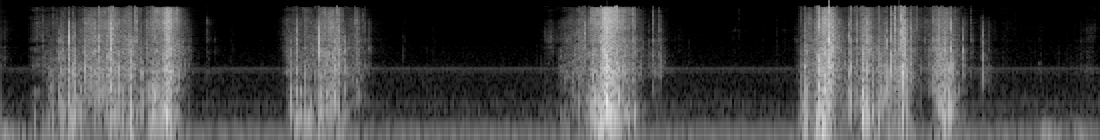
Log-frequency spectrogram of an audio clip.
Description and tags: Just shaking a skittles bag!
